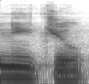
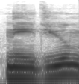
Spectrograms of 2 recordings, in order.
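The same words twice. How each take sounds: First: "need you" blended into "nee-joo"; "need you" with a j in the middle; linked sounds. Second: Said in the usual way. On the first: Shown as a demonstration.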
